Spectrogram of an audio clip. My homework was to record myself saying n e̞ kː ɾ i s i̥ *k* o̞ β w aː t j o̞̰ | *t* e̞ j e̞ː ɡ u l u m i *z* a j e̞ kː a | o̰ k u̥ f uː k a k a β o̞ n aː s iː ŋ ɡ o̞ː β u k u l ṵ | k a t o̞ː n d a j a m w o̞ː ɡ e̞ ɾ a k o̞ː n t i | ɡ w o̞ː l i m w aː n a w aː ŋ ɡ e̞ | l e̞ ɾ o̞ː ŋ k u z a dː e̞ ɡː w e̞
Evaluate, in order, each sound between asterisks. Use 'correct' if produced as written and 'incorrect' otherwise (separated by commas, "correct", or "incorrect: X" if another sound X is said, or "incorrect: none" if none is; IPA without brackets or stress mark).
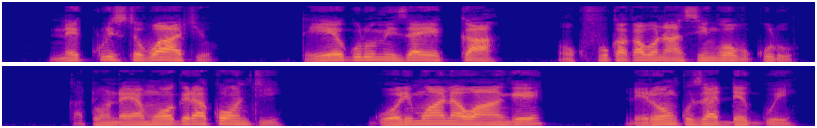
incorrect: t, correct, correct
